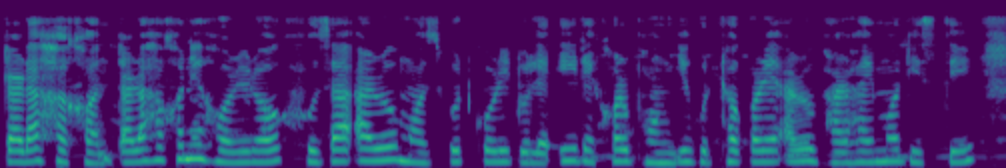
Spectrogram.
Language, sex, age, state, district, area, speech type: Assamese, female, 18-30, Assam, Lakhimpur, urban, spontaneous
